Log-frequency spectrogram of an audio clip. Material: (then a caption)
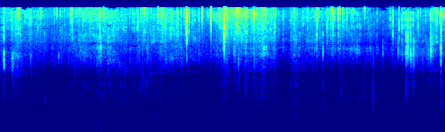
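Nitrile. Purple nitrile gloves coated in white lotion are clasped, wrung and rubbed together just above the mic. The result is a quiet, steady stream of bright, wet crinkling and squelching, with small sticky pops scattered throughout.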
